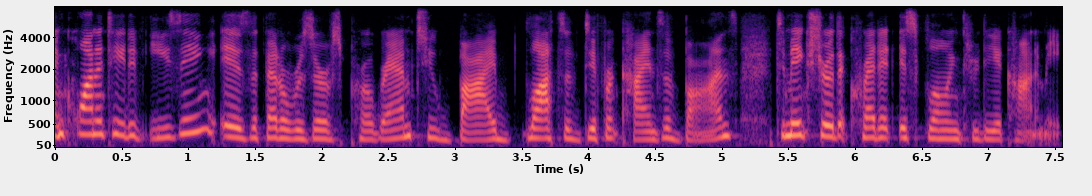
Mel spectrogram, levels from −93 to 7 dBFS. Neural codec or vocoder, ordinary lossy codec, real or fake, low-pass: codec, 44.1 kHz, 7.8 kbps, Pupu-Codec; Opus, 32 kbps; fake; 7.2 kHz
